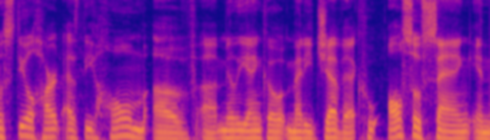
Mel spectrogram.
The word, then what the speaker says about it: Milijenko: Is it Milijenko or Milijenko? Milijenko, right. Milijenko.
